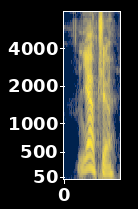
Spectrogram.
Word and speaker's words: Yautja: Yautja, yeah.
